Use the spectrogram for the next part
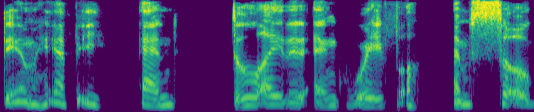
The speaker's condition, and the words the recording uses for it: Multiple sclerosis. My latest episode, I like to think of it as my current journey or my episode, is lack of voice.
